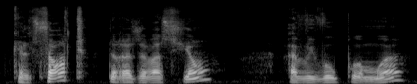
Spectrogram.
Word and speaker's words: sorte: Quelle sorte? – Right.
